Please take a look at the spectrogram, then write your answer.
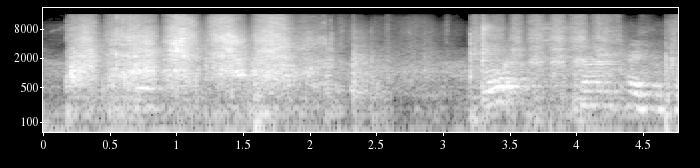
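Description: Sandpaper distressing painted wood, close rhythmic rasping strokes in quick bursts, with a short pause before the scrubbing resumes.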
